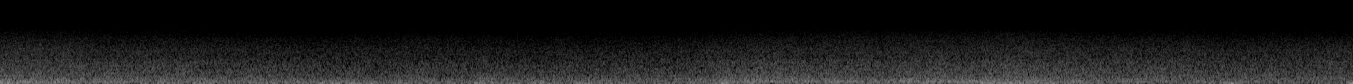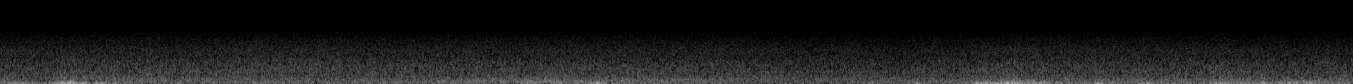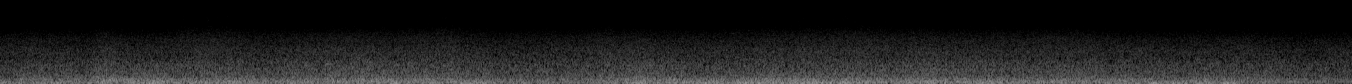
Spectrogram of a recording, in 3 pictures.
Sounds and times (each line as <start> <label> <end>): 0.0 waves 40.5
0.0 wind 40.5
